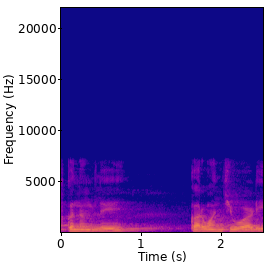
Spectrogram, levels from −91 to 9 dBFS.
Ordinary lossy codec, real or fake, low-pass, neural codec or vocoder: none; real; 7.2 kHz; none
